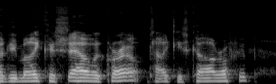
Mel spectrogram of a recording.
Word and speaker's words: Sauerkraut: I pronounced it how an Englishman would say it, which is sauerkraut. I'm going to get corrected now on the pronunciation. I was going to say, let's do the actual. Sauerkraut.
